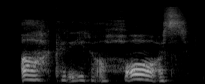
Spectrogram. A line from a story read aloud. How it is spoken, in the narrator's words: Pat moaned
